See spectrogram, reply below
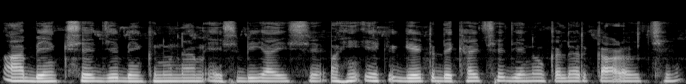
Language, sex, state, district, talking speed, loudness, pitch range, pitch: Gujarati, male, Gujarat, Valsad, 150 wpm, -16 LUFS, 150-160 Hz, 155 Hz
